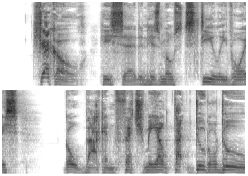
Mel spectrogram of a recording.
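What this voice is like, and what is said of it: Usual voice. Nothing is said of it.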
